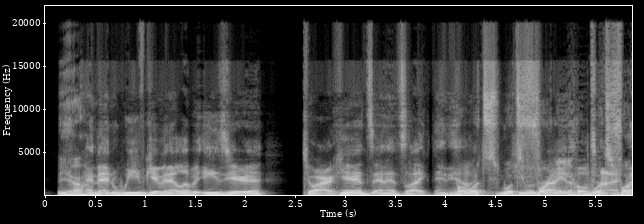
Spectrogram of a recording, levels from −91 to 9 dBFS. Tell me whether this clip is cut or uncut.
uncut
